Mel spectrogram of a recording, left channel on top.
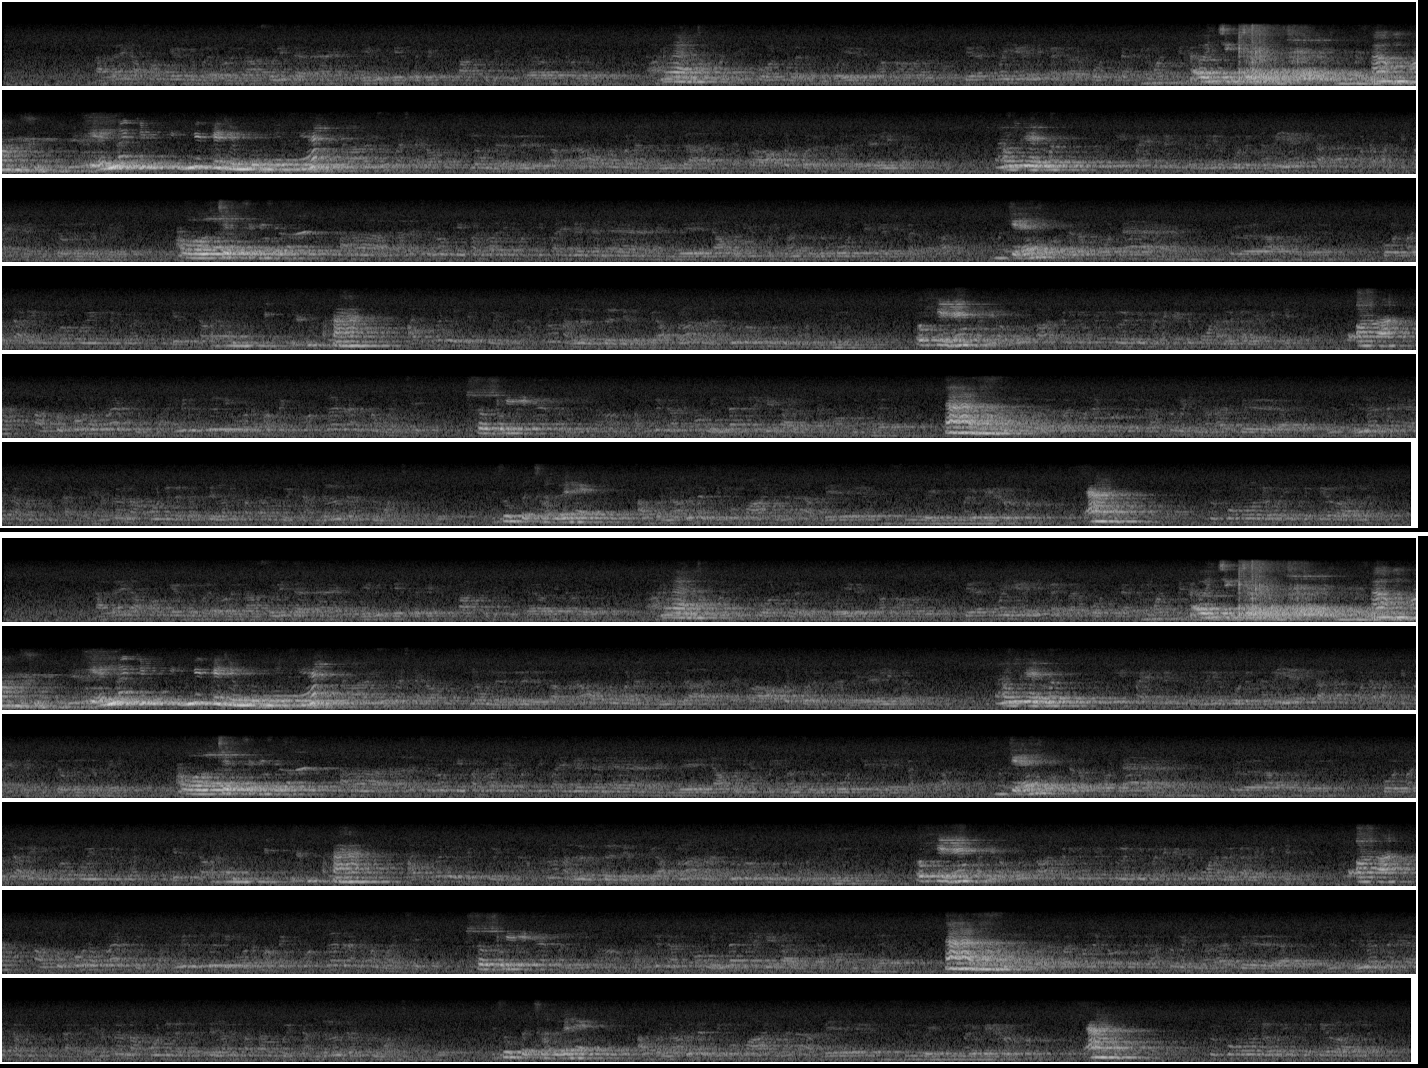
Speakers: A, on the right (about 35°); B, on the right (about 65°).
A: அதா எங்க அப்பாவு கேட்ருப்பாரு உனக்கு நா சொல்லி தரே நீ எதுக்கு வேஸ்ட்டா போய் காஸ் கட்டிட்ருக்க அப்டினுவாரு நானு
B: ஆ
A: ஒரு மாசமா ஜிம் போறதில்ல ரெண் போயே ரெண்டு மாசோ ஆவுது தெரியாதனமா இயர்லி பேக் வேர போட்டே மந்த்
B: ஓ செரி செரி ஆமா
A: இயர்லி
B: என்ன
A: பேக்
B: ஜிம் எங்க இருக்க ஜிம் கூடுங்கனே
A: நா நியூ பஸ்டாண்ட் ஆப்போசிட்ல ஒன்னு இருந்தது அப்பதா ஓபன் பண்ணாங்க புதுசா எப்போ ஆஃபர் போட்ருந்தாங்க early pack
B: okay
A: early by ஜண்ரட்ன்ற மாரி போட்டுருந்தாங்க இயர்லி பேக்கா போட்ட மந்த்லி பைவ் ஹண்ரடு சிக்ஸ் தௌஸ்சன்ற மாரி
B: ஓ சரி சரி சரி
A: ஆ அதனால செர் ஓகே பரவாயில்லயே மந்த்லி பைவ் ஹண்ட்ரடு தான இந்தே இந்த ஆபர்ஸ் யூஸ் பண்ணிக்கலாம்னு சொல்டு போட்டே இயர்லி பேக்கா
B: ஓகே
A: போட்டது போட்ட ஒரு ஒரு ஃபோர் மந்த் அட இதுவா போயிருந்திருப்பே கெத்தா
B: <unintelligible> ஆ
A: அதுக்கு முன்னாடி ஒரு ஜிம் போயிருந்தே அப்பல்லா நல்ல ரிசல்டு எனக்கு அப்பல்லா நா டூ தௌசண்ட் குடுத்து போன அந்த ஜிம்மு
B: ஓகே
A: அய்யோ அவ்ளோ காசு கட்டிடோமே சொல்ட்டு மெனக்கெட்டு போனே அதுக்காகவே
B: ஆ
A: அப் இப்ப போறப்ப எனக்கு பயங்ற ரிசல்டு எ உடம்பு அப்டியே டோட்டலா டிரான்ஸ்ஃபாம் ஆச்சு அவ்ளோ
B: ஓகே
A: ஒள்ளியா இருப்பன்டி நா பயங்ர டிரான்ஸ்ஃபாம் எல்லாருமே கேக்க ஆரம்பிச்சாங்க ஆஃபீஸ்ல
B: ஆ
A: பரவால்ல
B: ஆ
A: ஓ பரவால்ல டோட் டு டிரான்ஸ்பர்மேஷன் நல்லா இருக்கு எல்லாமே நெறைய கமெண்ட்ஸ் குடுத்தாங்க எனக்கும் நான் போட்டுக்க டிரஸ் எல்லாமே பத் தாம போய்டிச்சு அந்தளவு டிரான்ஸ்ஃபாம் ஆச்சு எனக்கு
B: சூப்பர் சூப்பருங்க
A: அப்றோ நடுல ஜிம்மு மாறன அப்டியே புஸ்ன்னு போயிடுச்சு மறுபடியும்
B: ஆ
A: இப்ப போணுன்ற மைண்ட் செட்டே வர்ல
